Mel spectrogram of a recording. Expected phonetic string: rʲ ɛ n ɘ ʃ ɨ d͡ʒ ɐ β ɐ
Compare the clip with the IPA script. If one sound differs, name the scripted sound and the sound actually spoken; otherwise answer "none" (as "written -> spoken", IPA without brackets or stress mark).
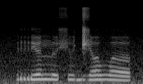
none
